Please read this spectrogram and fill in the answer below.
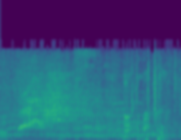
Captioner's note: cheers and applause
